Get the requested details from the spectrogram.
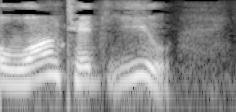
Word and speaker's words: wanted you: 第三个那个 you 呢，哈，跟 wanted 连接在一起的时候啊，那个 wanted you。有的时候呢，那个 D 不太发音啊，把 U 念的完整，而那个 D 呢就啊牺牲掉，因此念作是 I just wanted you, I just wanted you to shut up.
